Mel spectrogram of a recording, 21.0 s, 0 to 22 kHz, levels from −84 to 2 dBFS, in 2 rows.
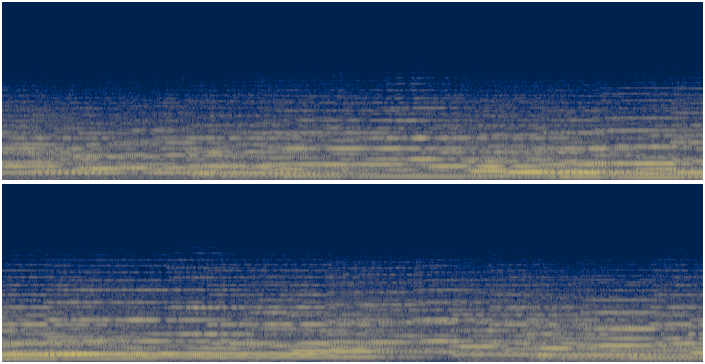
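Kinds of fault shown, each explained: No kinds of fault are heard in this clip.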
